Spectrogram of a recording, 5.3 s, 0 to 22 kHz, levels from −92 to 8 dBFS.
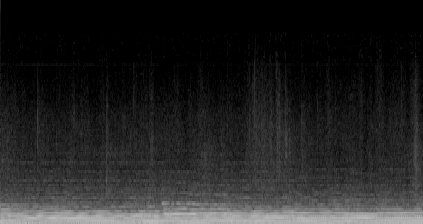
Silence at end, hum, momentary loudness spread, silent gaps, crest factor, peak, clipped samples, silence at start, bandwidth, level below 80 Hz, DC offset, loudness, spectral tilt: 0 s; none; 1 LU; none; 12 dB; -8 dBFS; under 0.1%; 0 s; 9.6 kHz; -36 dBFS; under 0.1%; -21 LUFS; -9.5 dB/octave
